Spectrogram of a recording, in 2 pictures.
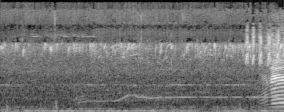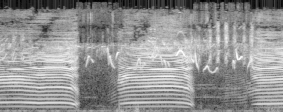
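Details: Several moos from a herd of tame cattle grazing in a muddy green rice field in the soft morning sun, their coats light brown to jet black: three long, deep, harmonic-rich lowing calls, each about one and a half to two seconds, over steady low rumble.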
